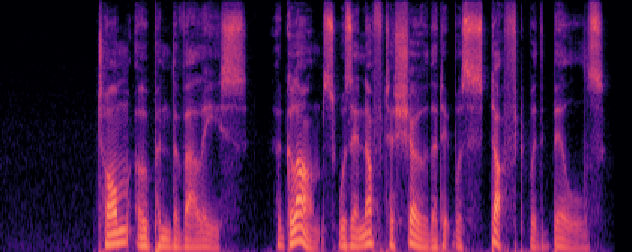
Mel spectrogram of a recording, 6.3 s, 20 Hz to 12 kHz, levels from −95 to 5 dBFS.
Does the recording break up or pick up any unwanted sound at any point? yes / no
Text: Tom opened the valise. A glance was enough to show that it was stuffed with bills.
no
